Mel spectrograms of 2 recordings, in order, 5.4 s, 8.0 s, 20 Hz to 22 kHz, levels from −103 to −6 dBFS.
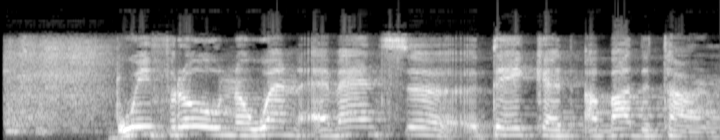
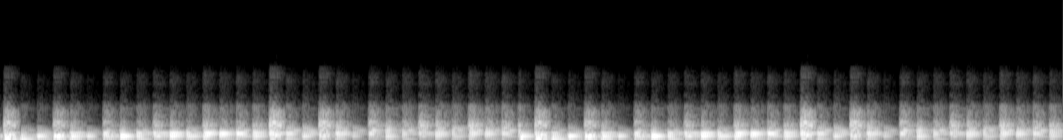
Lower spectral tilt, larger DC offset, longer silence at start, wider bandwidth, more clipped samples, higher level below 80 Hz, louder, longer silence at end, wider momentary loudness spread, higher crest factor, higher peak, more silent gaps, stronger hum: second, -2.5 dB/octave vs -17.5 dB/octave; neither; about the same, 0.05 s vs 0 s; first, 9 kHz vs 1.1 kHz; neither; second, -54 dBFS vs -28 dBFS; first, -12 LUFS vs -16 LUFS; about the same, 0 s vs 0 s; second, 5 LU vs 8 LU; about the same, 12 dB vs 16 dB; about the same, 0 dBFS vs 0 dBFS; neither; neither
